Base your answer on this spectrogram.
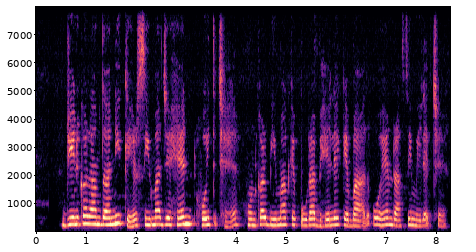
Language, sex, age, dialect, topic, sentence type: Maithili, female, 31-35, Bajjika, banking, statement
